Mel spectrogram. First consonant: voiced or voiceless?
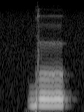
voiced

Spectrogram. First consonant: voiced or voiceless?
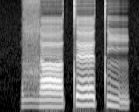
voiced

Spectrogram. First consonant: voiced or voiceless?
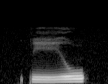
voiceless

